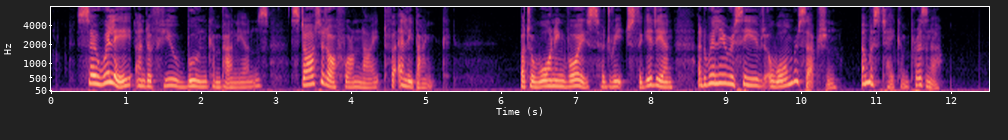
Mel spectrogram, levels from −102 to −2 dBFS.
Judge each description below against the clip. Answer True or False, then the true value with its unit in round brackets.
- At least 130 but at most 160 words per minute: True (150 wpm)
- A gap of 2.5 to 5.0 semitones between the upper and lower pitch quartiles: False (5.5 semitones)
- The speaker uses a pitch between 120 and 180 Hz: False (190 Hz)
